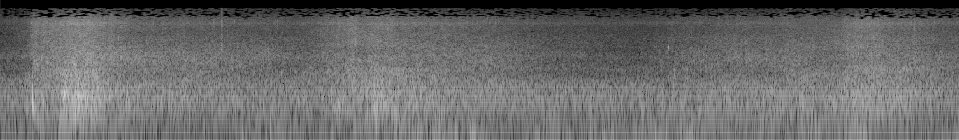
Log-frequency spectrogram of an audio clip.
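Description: Small waves breaking and washing up a sandy beach, surging about three times, with wind on the microphone.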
